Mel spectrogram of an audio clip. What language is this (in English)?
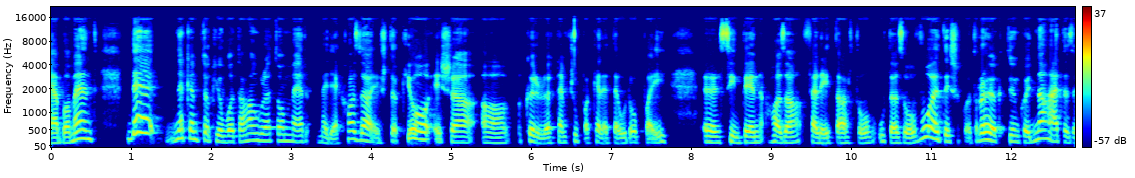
Hungarian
